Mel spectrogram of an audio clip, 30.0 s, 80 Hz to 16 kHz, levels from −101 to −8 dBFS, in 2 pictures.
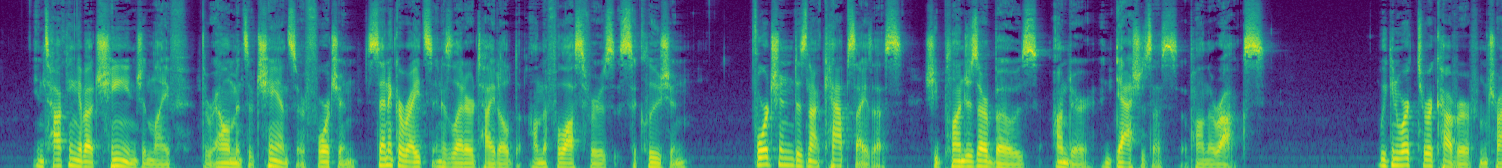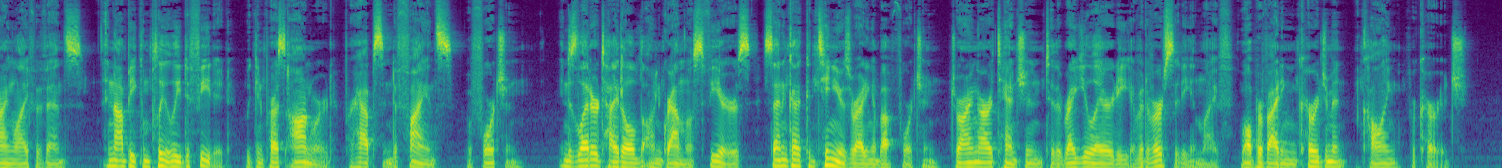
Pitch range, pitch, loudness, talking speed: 90-115 Hz, 100 Hz, -15 LUFS, 180 wpm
